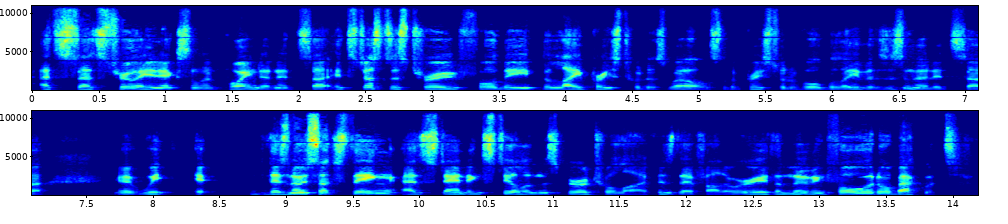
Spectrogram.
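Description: A man's voice: medium pitch, moderate pace. A man hosting a faith podcast, asking questions in a conversational way with a few hesitations. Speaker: podcast host. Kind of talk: podcast interview.

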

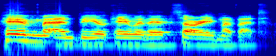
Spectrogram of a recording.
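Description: A man's voice: fairly high pitch, animated, a little fast, bright, forceful tone. A man chatting casually as a player in a tabletop role-playing game, improvising scenes.

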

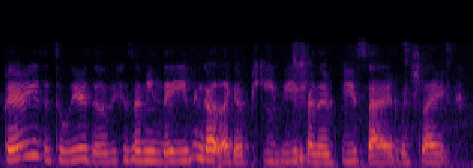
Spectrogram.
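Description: A woman's voice: medium pitch, fairly even intonation, normal speed, vocal fry, darkish tone. A woman co-hosting a podcast in casual fan chat, talking in an enthusiastic, slangy, giggly way. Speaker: podcast co-host. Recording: muffled lo-fi audio with background noise.

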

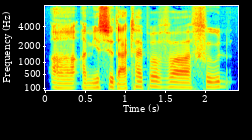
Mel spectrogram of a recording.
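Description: A man who grew up in Israel, chatting casually on a podcast, pausing often with fillers and restarts. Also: medium pitch, fairly even intonation, dry recording, studio quality. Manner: hesitant, many fillers and restarts. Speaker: podcast co-host. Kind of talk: casual chat.

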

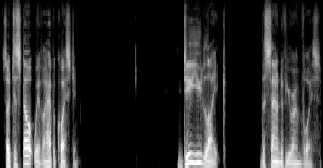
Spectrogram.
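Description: A man hosting his own podcast, talking alone in a lively, animated way with plenty of exclamations. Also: on the low side, measured pace, creaky, no room sound, clean studio sound. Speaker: podcast host. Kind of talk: solo podcast monologue. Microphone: podcast microphone.

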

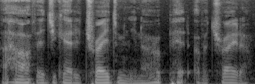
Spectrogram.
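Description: A man voicing a gossipy, smiling adjutant in an audiobook, talking smoothly and at length. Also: lowish voice, fairly even intonation, fast talker, dark tone. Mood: chatty. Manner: smooth, talkative storytelling. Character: smiling gossipy male Russian adjutant, chatty.

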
